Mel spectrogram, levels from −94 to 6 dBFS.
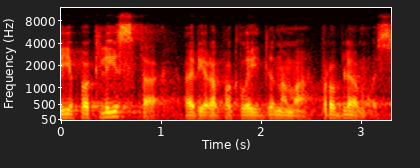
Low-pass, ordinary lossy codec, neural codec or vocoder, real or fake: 7.2 kHz; Opus, 24 kbps; none; real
